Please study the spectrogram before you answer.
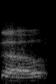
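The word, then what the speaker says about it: geaux: G-E-A-U-X is pronounced go in French, if you don't know.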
